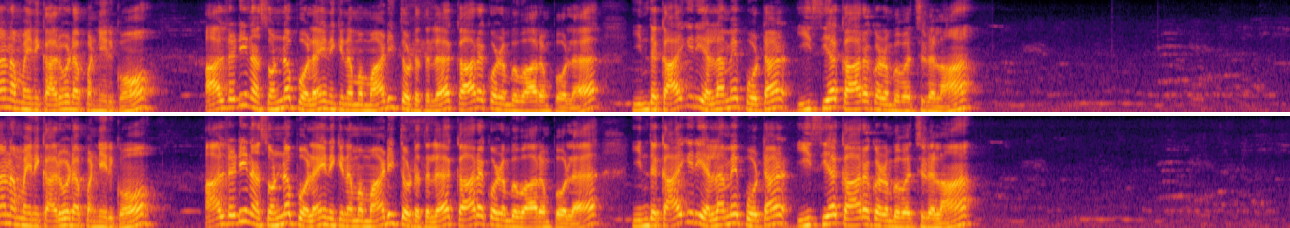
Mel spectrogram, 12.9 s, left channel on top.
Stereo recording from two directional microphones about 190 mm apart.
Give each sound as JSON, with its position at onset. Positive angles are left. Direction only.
{"t": 0.0, "sound": "speech", "side_deg": 0}
{"t": 9.5, "sound": "speech", "side_deg": -20}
